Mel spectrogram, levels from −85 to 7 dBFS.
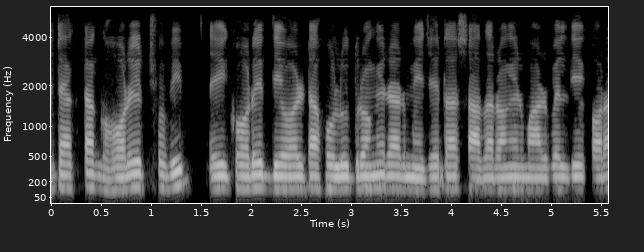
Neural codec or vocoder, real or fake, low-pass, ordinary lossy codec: none; real; 5.4 kHz; none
